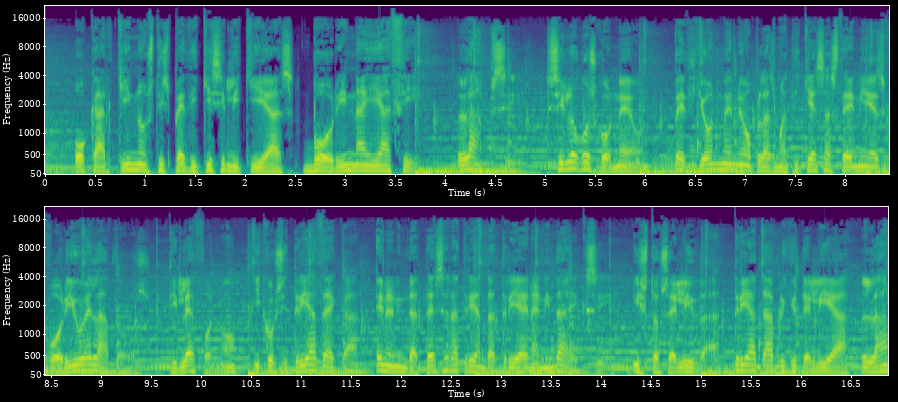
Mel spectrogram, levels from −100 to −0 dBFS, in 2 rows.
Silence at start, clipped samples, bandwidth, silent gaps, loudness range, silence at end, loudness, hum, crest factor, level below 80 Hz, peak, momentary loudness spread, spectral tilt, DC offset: 0 s; under 0.1%; 18.5 kHz; none; 1 LU; 0 s; -13 LUFS; none; 12 dB; -24 dBFS; 0 dBFS; 5 LU; -5 dB/octave; under 0.1%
